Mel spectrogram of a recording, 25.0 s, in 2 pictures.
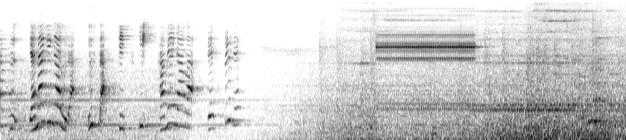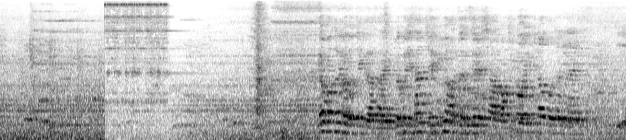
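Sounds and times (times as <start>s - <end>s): train rumbling on rails: 5.1s - 25.0s.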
